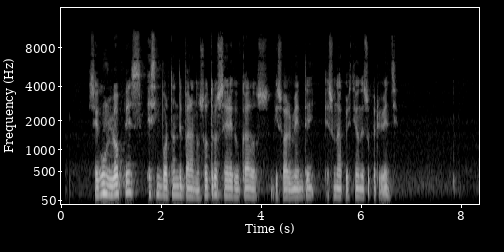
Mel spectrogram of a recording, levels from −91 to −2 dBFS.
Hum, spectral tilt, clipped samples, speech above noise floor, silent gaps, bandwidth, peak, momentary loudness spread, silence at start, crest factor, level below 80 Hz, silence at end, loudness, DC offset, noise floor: none; -5.5 dB/octave; under 0.1%; 36 dB; none; 11 kHz; -14 dBFS; 11 LU; 0.6 s; 20 dB; -72 dBFS; 1.65 s; -34 LUFS; under 0.1%; -69 dBFS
